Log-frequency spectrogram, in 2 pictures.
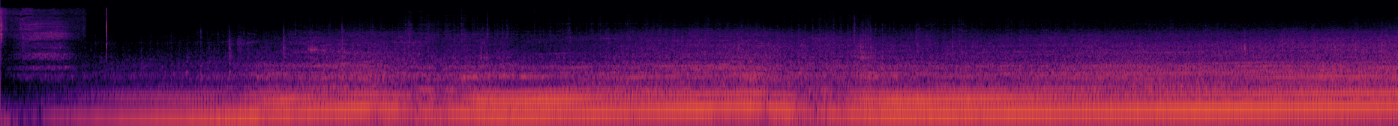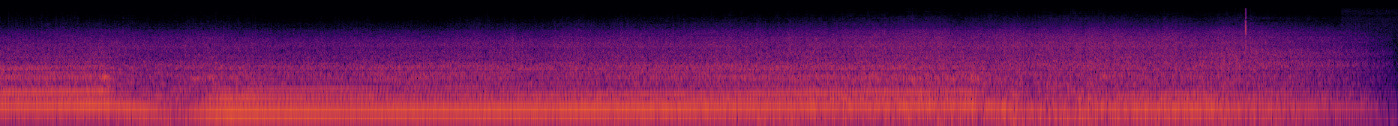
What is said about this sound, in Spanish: pues la verdad es que molaba ver zumbar ahí algunos Ibiza de estos preparados, otros en plan diésel ahí echando humo.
